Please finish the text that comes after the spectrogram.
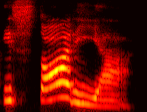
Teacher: em vez de história, a pessoa pronunciar história, prolongando esse i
